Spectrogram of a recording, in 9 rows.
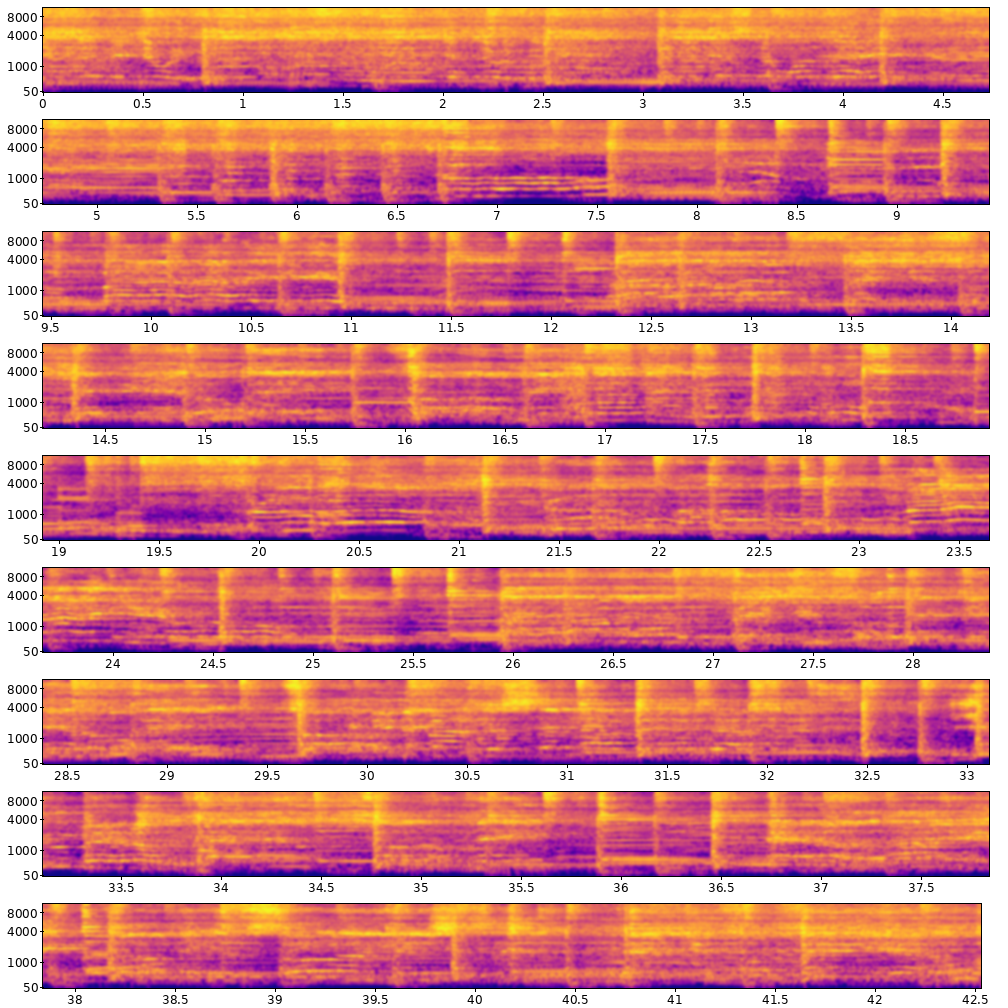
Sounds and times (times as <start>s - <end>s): Male singing: 0.0s - 5.4s, 6.7s - 8.4s, 9.2s - 11.4s, 12.2s - 25.2s, 25.9s - 36.0s, 36.7s - 42.5s
Music: 0.0s - 42.5s.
